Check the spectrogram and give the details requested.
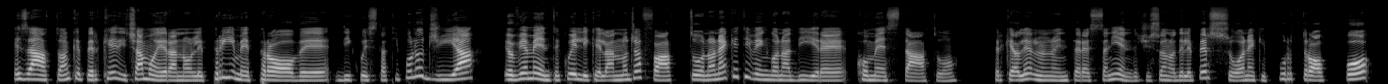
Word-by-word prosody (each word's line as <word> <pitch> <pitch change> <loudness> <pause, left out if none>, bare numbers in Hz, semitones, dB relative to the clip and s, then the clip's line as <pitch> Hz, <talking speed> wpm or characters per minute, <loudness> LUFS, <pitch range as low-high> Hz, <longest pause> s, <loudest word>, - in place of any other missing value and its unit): Esatto, 230 -3 +4
anche 245 +2 -2
perché 225 +6 -2
diciamo 240 0 +2
erano 190 -1 +2
le 195 0 0
prime 255 -1 -1
prove 190 -2 +2
di 200 +1 -7
questa 200 0 -6
tipologia 255 - +3 0.2
e 220 - -3
ovviamente 220 -4 +2
quelli 235 -2 +2
che 195 -1 -3
l'hanno 195 +3 0
già 300 +7 0
fatto 205 -4 0
non 220 +3 +1
è 270 +3 +5
che 360 - -5
ti 355 - -4
vengono 220 -6 -1
a 195 - -1
dire 190 -1 -2
come 200 -3 -2
è - - -4
stato, 175 -1 -4 0.3
perché 200 0 -5
a 200 - +2
lei 245 +5 0
non 200 -3 -2
interessa 190 0 -5
niente. 200 -6 -4
Ci 185 0 -13
sono 190 -1 -5
delle 190 0 -3
persone 205 -9 -2
che 190 -2 -11
purtroppo, 235 +2 +1
205 Hz, 175 wpm, -23 LUFS, 190-240 Hz, 0.3 s, è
